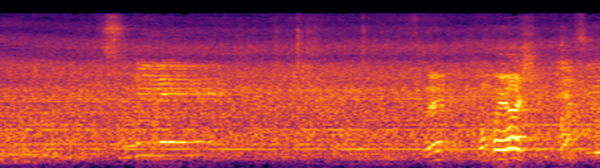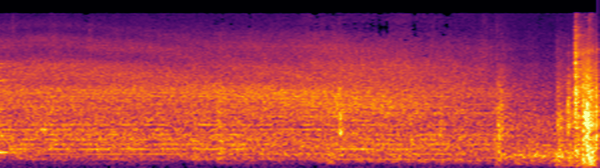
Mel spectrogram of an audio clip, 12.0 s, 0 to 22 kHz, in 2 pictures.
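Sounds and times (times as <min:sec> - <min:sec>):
refrigeration fan humming: 0:00.0 - 0:12.0.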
